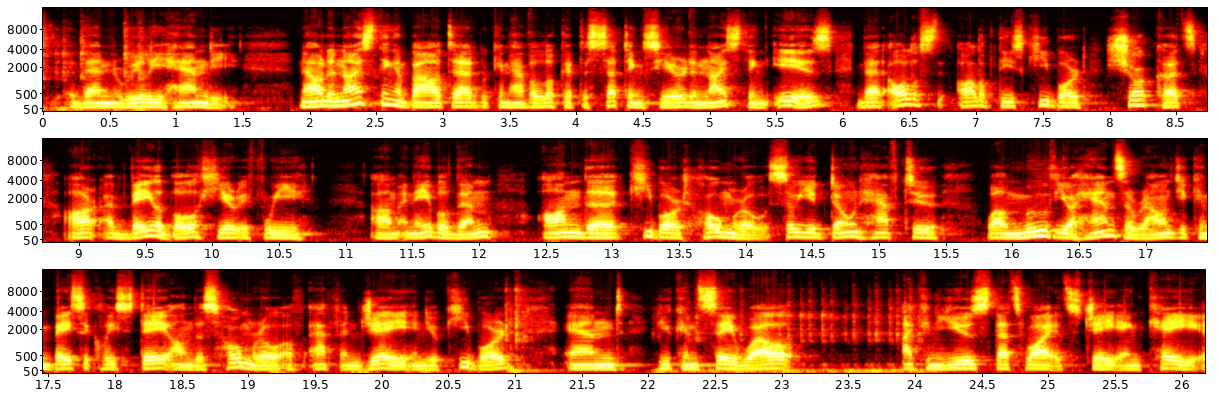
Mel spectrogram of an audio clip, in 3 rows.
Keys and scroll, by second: 0.0-0.9 typing, 20.4-23.2 typing.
